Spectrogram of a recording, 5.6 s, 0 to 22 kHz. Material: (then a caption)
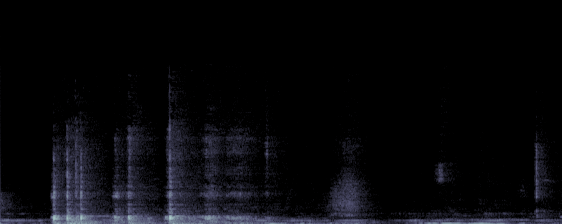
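Plastic. Long dark-painted nails tap and click on the base and sides of an empty, hollow red plastic party cup, about 16 oz, held upside down on a wire rack. Irregular, sharp clicks give a hollow tone around 625 Hz with bright edges, each dying away almost at once, with a short quiet pause before softer tapping resumes.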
